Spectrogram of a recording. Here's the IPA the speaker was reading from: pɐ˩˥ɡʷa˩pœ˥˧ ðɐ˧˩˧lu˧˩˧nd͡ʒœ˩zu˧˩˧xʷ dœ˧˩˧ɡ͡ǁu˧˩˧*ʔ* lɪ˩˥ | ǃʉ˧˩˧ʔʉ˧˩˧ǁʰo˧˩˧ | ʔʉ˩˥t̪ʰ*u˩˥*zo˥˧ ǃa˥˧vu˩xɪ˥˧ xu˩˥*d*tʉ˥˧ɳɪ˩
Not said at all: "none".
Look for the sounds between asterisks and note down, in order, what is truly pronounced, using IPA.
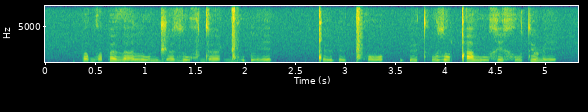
ʔ, u˩˥, none

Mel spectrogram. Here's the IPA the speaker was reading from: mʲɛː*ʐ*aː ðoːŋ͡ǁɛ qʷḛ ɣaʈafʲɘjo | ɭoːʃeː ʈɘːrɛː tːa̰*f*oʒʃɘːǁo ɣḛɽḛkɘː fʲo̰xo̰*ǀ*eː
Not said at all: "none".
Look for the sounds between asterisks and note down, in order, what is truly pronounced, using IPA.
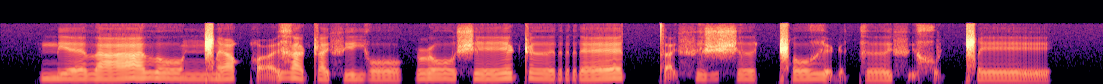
ð, fʲ, ǁ

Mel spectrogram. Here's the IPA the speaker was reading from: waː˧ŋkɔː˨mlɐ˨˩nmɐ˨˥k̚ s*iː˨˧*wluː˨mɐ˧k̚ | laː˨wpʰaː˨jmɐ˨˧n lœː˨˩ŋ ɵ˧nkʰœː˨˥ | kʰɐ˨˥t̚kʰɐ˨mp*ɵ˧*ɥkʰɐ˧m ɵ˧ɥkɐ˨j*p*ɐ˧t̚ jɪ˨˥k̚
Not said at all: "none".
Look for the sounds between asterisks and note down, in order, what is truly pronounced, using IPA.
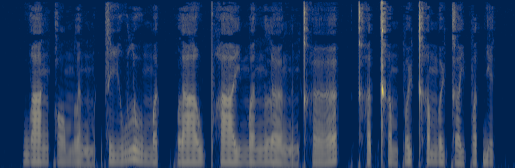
iː˨˥, ɵ˥, p

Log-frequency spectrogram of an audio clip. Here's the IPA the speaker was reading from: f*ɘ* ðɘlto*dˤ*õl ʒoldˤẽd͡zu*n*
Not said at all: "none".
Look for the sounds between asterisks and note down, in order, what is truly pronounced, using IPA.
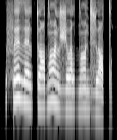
ɘ, dˤ, tˤ

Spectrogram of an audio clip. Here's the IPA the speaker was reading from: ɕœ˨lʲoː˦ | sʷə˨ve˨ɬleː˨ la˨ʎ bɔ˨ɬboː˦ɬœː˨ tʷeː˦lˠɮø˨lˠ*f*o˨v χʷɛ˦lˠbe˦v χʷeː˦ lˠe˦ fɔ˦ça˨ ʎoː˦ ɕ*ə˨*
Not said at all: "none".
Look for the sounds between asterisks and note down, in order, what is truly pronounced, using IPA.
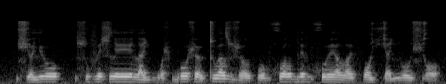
f, ɔ˨

